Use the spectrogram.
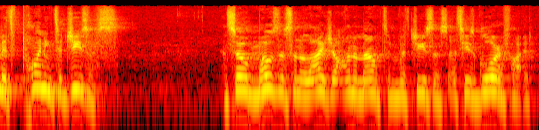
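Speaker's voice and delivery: normal talking voice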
